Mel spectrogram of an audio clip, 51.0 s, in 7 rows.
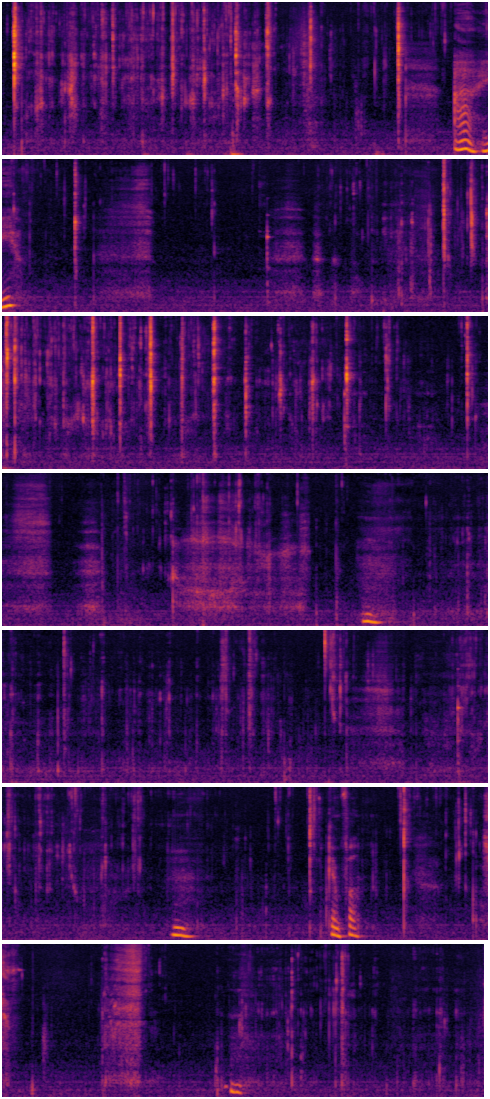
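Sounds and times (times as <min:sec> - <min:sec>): wet chewing: 0:00.1 - 0:06.1, 0:12.2 - 0:21.8, 0:46.9 - 0:50.9
person humming: 0:27.2 - 0:27.8, 0:39.0 - 0:39.4, 0:47.1 - 0:47.5.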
